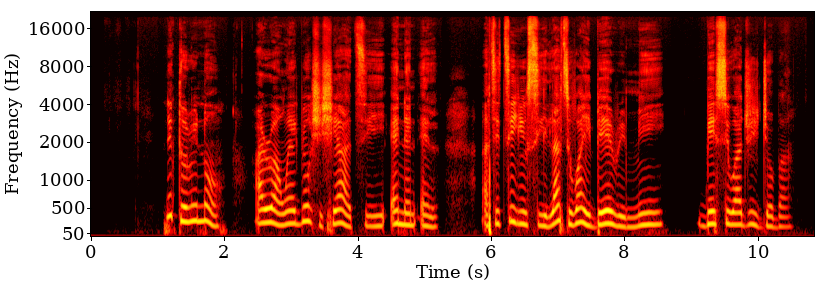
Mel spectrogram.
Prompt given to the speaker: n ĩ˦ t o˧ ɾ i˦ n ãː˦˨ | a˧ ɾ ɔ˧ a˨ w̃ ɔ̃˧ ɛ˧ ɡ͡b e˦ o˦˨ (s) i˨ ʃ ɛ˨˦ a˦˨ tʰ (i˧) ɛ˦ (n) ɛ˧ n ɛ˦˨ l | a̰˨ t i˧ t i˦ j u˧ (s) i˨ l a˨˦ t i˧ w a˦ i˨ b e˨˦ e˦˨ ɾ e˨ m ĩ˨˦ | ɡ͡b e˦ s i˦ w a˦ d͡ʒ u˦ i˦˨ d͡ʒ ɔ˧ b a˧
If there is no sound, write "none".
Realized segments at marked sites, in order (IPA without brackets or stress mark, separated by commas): ʃ, i˧, n, s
